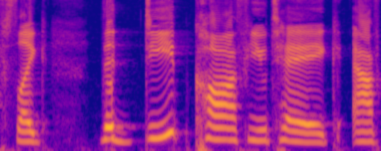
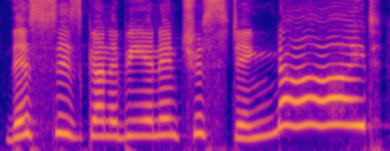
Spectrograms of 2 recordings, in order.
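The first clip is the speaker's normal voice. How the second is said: high lilting sing-song; imitating a sing-song exit line; 8 semitones higher than usual. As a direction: sing it out teasingly as she walks away. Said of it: "she does her sing-song voice".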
